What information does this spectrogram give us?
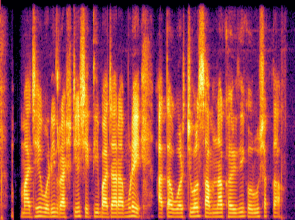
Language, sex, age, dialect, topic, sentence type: Marathi, male, 18-24, Northern Konkan, agriculture, statement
